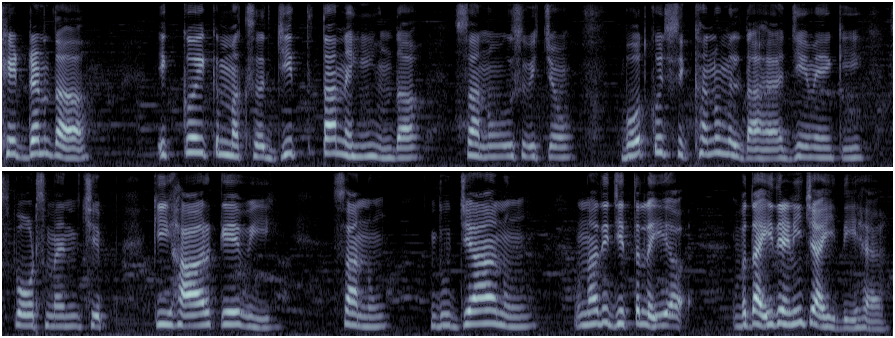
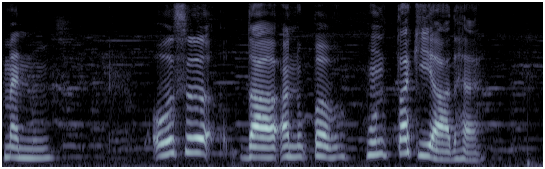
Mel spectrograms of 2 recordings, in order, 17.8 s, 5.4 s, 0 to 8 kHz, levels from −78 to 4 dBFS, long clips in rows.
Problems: background conversations at intervals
